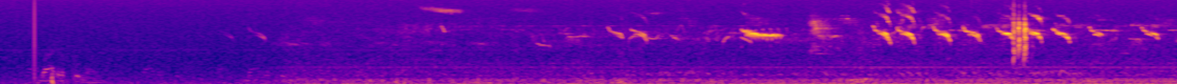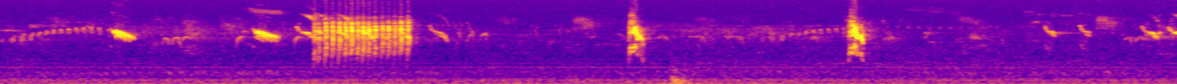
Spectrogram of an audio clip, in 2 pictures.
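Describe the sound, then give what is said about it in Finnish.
A house sparrow chirps repeatedly: many short, bright chirps in irregular bursts, some louder and sharper than others, over a steady low background hum. “Varpunen.”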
